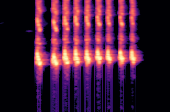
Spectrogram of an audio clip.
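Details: Yellow-vented bulbul, used as a lure to get a caged bird that has stopped singing to answer: a quick, even run of nine loud, sharp, clipped notes, all at the same pitch, over about one and a half seconds.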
